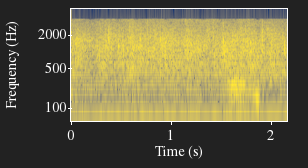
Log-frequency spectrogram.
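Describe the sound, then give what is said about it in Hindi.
Audience applause at a devotional gathering for goddess worship: dense, continuous clapping that stays steady and loud across about two seconds, with no pauses or voices standing out. “ताली बजाओ ना”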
